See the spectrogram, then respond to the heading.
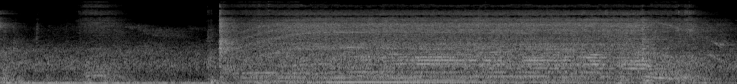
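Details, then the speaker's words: VW Mk1 Cabriolet with VR6 swap: steady electric whir about four seconds, no cranking or firing; starter engaging but not turning the engine, blamed on a wrong battery with too-low cold cranking amps. "when I went to crank it this the slaughter was kicking in but it wasn't cranking the engine over"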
